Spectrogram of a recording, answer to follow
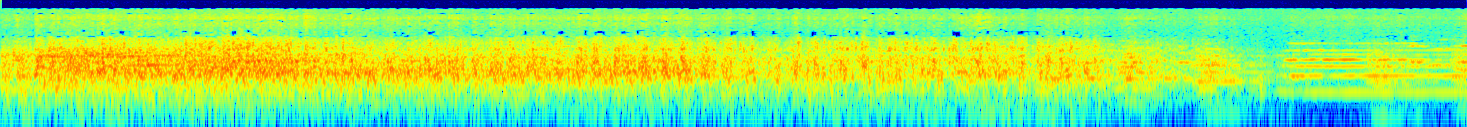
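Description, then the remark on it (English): A stampeding herd of longhorn cattle thunders by in a loud, continuous rumbling roar of pounding hooves that eases slightly toward the end, where a brief higher-pitched call rises over it. “But finally, they were barely clear of the stampeding Longhorns when the herd thundered past.”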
